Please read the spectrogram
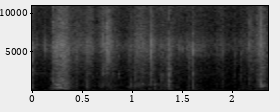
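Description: Faint handling noise: soft scattered clicks and rustles of a zippered hard carrying case being turned in the hands.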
